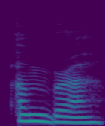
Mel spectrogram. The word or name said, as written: umbra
